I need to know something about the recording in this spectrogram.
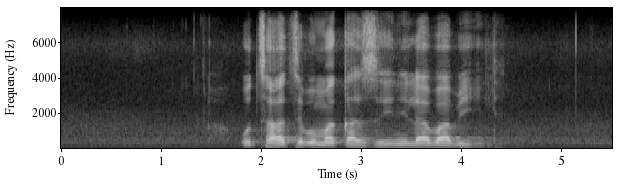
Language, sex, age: Swati, male, 24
